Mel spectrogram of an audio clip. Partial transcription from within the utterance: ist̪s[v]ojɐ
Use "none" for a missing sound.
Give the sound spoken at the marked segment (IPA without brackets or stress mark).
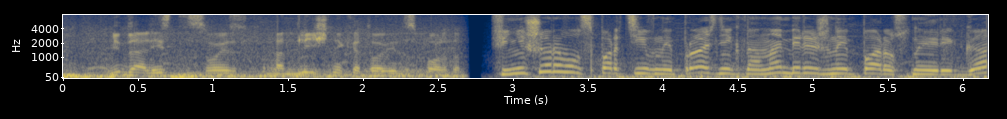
v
